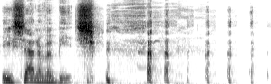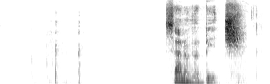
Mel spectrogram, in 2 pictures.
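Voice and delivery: put-on Australian accent throughout. Asked to redo the line like an Australian, the speaker tries an Australian accent. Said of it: "Do it like an Australian".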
